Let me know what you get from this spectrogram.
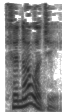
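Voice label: "phenology", British English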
